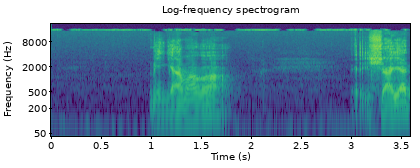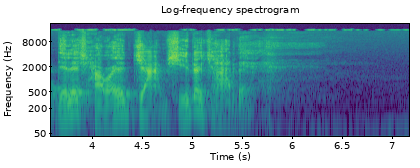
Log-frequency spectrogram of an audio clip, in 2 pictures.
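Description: A middle-aged man speaks with amusement, close by.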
